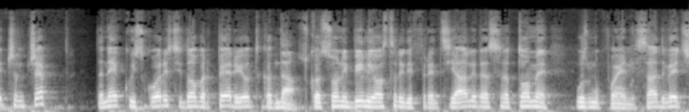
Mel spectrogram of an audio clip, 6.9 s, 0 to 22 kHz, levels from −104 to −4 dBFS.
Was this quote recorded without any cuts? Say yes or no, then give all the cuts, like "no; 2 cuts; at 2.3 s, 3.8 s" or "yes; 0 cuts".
yes; 0 cuts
